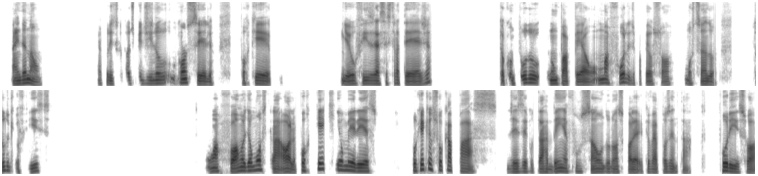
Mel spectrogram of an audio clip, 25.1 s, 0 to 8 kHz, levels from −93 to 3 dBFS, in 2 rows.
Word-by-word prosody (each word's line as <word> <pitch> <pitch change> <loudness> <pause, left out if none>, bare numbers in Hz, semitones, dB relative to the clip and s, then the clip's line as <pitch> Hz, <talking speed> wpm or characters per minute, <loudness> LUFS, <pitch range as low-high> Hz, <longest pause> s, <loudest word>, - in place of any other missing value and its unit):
Ainda 105 +5 +3
não. 95 -12 +2 1.0
É 100 - -13
por 105 0 -5
isso 100 - -4
que - - -30
eu - - -53
tô 115 - -5
te 110 - -10
pedindo 110 0 -1
O - - -8
o - - -15
conselho 95 -9 +2 0.4
porque 100 -4 +1 1.2
e - - -2
eu 100 +3 +3
fiz 105 +1 -3
essa 105 0 +1
estratégia. 90 -5 -1 1.1
Tô - - 0
com 110 - -5
tudo 130 +2 +2
num 110 0 +2
papel, 85 -2 +2
uma 125 0 +1
folha 135 +1 0
de 105 - -12
papel 90 -3 -5
só 90 +2 -7 0.2
mostrando 95 -4 -3 0.6
tudo 140 +1 -1
o - - -7
que 130 - -13
eu 95 - -8
fiz. 115 +4 -5 2.6
Uma 115 0 +2
forma 115 +4 +5
de 140 - +4
eu - - +3
mostrar, 145 - +2
olha, 105 -5 +6
por 135 -2 0
que 195 -1 +5
que - - -20
eu 160 - +4
mereço? 120 -6 +4 0.6
Por 130 - 0
que 175 - +6
que 185 - -3
eu - - 0
sou 155 -1 -1
capaz, 105 - -2 0.2
de 100 +1 -4
executar 100 -1 -1
bem 105 +6 0
a 105 - -1
função 100 -4 -2
do 100 +1 -4
nosso 95 -1 -3
colega 90 -1 +1
que 100 - -8
vai 90 - +1
aposentar? 95 +1 -6 0.5
Por 135 -1 +6
isso, 95 -4 0
ó. 85 -4 +3
105 Hz, 160 wpm, -25 LUFS, 95-120 Hz, 2.6 s, olha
